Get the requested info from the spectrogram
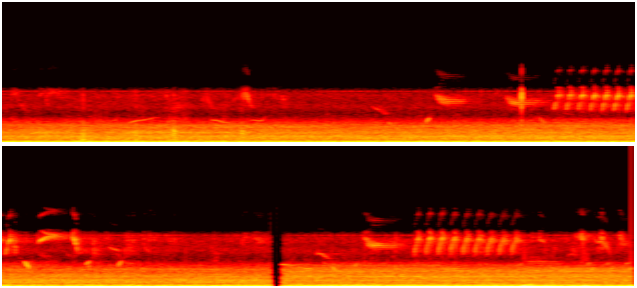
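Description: Songbirds chirping, with a rapid high trill heard twice, over a steady low rumble. The sound cuts out for an instant a little past halfway.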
